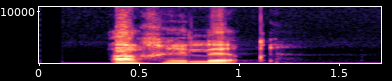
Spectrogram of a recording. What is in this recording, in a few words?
poqomchi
